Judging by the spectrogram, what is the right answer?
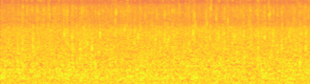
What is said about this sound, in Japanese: この雨はきっとあなたの涙。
